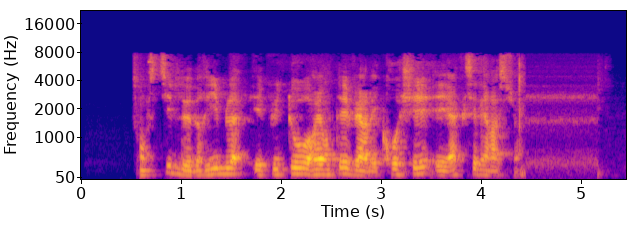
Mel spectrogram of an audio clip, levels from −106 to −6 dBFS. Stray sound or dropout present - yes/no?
no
